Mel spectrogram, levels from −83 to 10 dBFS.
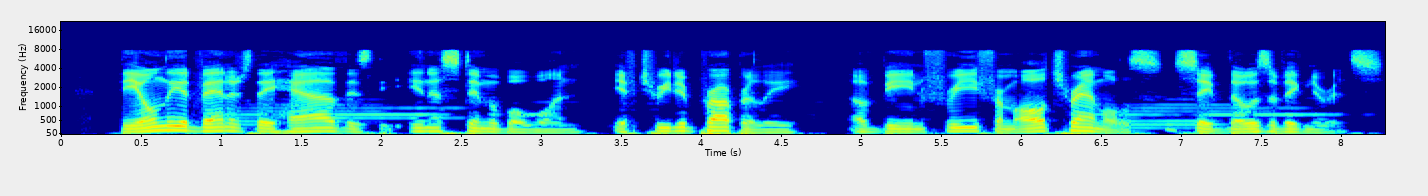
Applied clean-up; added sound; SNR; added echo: classical method Wiener filter.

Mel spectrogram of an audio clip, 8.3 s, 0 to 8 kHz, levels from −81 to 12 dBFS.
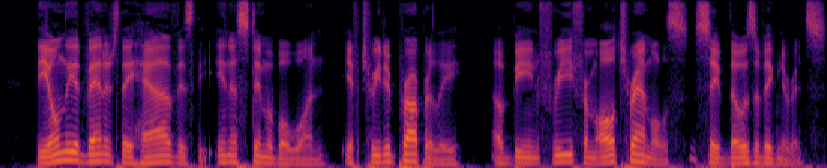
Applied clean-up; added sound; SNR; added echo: none; none; none; none.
